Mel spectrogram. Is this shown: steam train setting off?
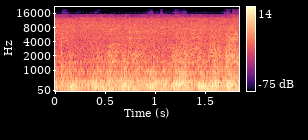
yes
